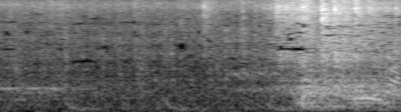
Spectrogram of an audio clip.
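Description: Small motorcycle engine running as the bike rides past, with a sudden louder rush of noise about one and a half seconds in.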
